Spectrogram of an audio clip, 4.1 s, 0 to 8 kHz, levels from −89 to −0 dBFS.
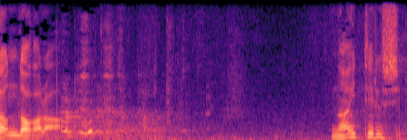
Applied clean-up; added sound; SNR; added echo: none; none; none; none.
